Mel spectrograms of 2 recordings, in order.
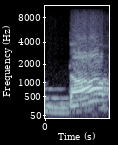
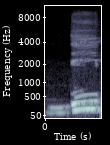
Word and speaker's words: the: तो अगर कंसोनेंट मौजूद हो तो हम इस टी एच ई को द प्रोनाउंस करेंगे। डी प्रोनाउंस नहीं करेंगे।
